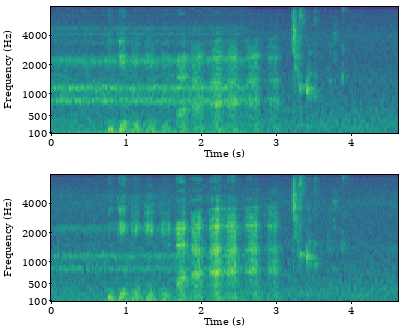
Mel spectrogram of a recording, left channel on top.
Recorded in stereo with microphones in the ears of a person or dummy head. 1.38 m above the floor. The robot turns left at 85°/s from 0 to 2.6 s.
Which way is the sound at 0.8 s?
10° left.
